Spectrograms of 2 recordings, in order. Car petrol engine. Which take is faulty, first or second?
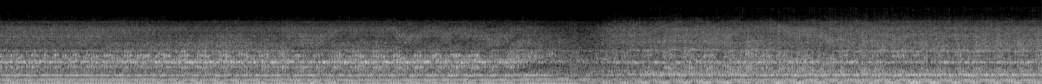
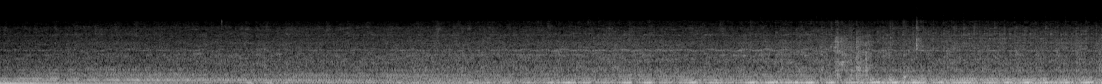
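second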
